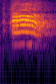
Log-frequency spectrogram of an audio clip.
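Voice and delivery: very high, loud imitated baby wail; newborn's first cry. Father imitating his son's first cry, high and loud. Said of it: "he goes".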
